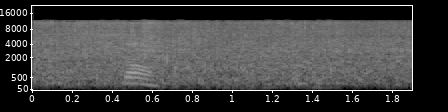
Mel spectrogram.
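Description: Water gushes and splashes out of a hose pipe.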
